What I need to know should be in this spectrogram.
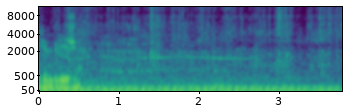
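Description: Small caged birds chirp softly.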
